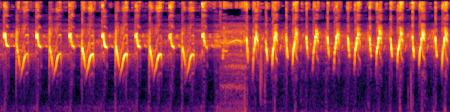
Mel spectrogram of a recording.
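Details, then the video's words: Bar-winged prinia song used as a lure and to provoke other prinias to sing: clear falling chirps at an even pace, a short hissy gap, then quicker, higher, tightly packed notes. "suara burung ciblek kristal gacor untuk pikat dan pancingan ciblek bahan agar bunyi emosi"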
